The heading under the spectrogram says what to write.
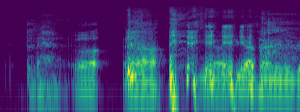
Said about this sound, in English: If you guys aren't even going to listen to my coughing, just thinking about it.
